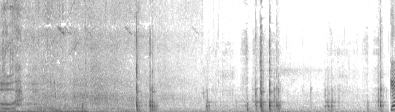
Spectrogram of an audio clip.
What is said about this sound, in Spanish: El sonido misterioso es un plumón guardándose en un bote.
